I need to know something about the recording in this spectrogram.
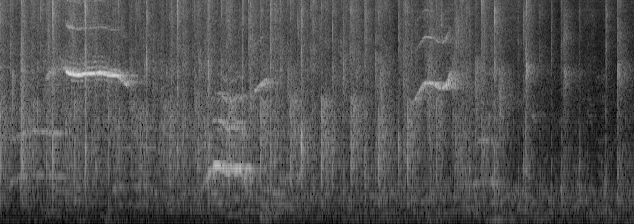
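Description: A small audience applauds, the clapping fading toward the end.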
